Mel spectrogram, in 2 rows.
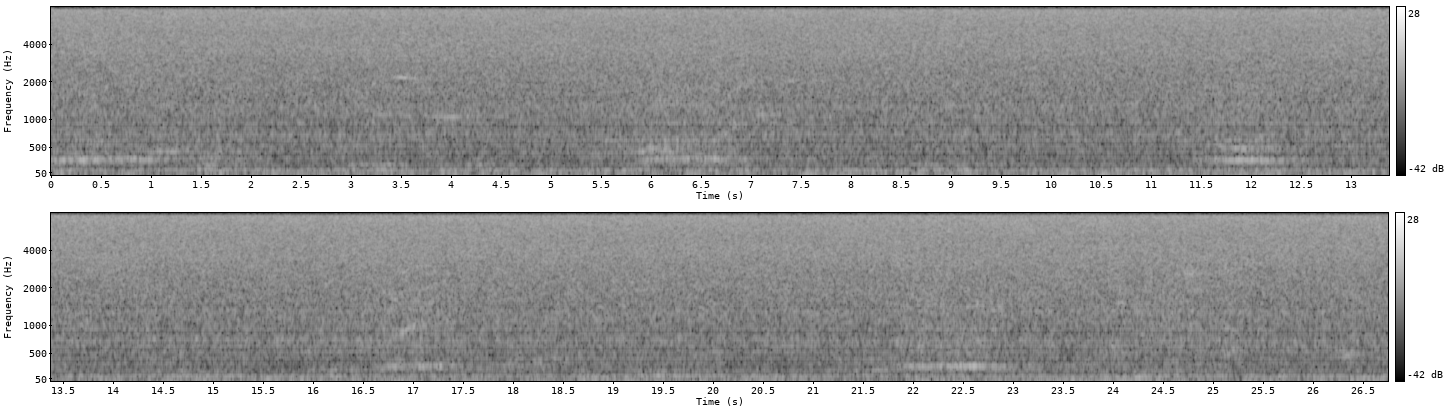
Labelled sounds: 3.4	4.1	humpback whale, 0.93 to 2.2 kHz

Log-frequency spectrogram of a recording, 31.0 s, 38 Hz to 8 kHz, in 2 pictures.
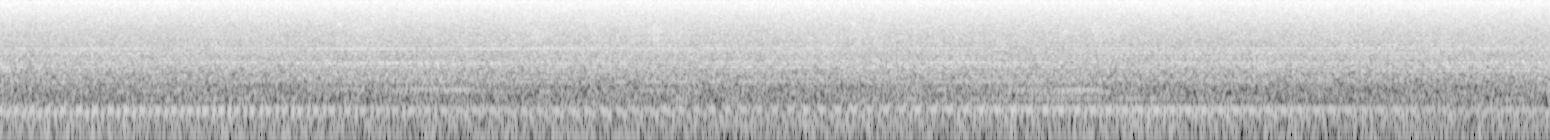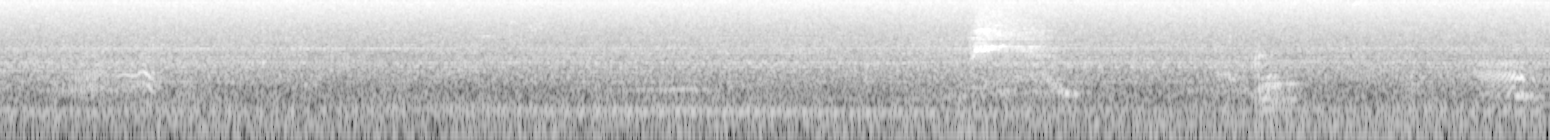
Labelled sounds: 25.3	25.6	humpback whale, 1.1 to 2.6 kHz

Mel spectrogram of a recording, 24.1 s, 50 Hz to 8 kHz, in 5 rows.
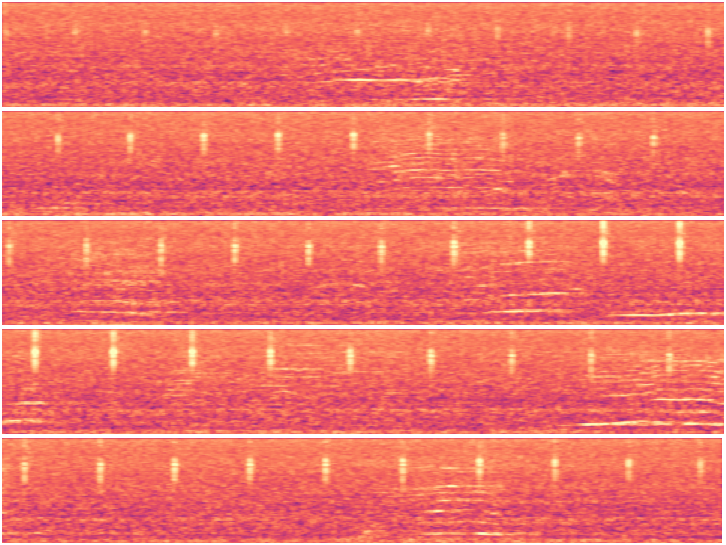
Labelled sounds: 2.1	2.5	humpback whale, 0.80 to 0.90 kHz
13.0	13.5	humpback whale, 0.90 to 2.5 kHz
16.3	16.5	humpback whale, 2.3 to 2.6 kHz
18.3	19.4	humpback whale, 0.86 to 2.1 kHz
22.1	22.5	humpback whale, 1.9 to 2.0 kHz

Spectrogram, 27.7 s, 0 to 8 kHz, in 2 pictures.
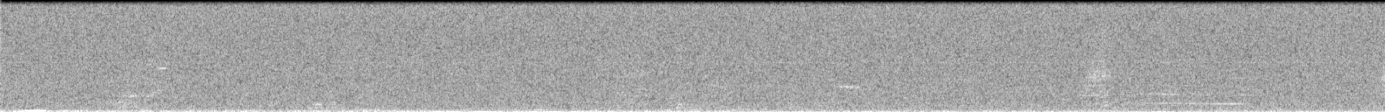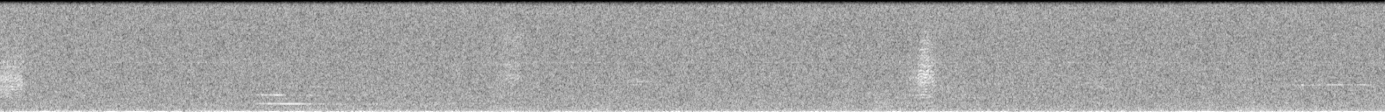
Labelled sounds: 8.4	8.6	humpback whale, 1.7 to 1.9 kHz
16.4	16.7	humpback whale, 1.2 to 1.3 kHz

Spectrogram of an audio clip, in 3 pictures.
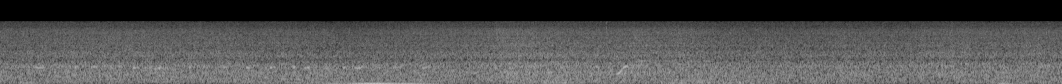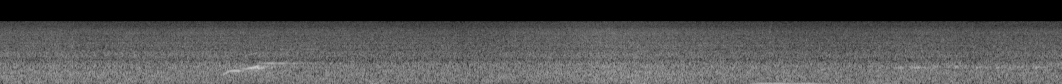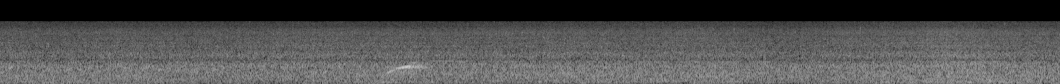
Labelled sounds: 13.1	13.5	humpback whale, 0.78 to 1.1 kHz
25.2	25.5	humpback whale, 0.78 to 1.1 kHz

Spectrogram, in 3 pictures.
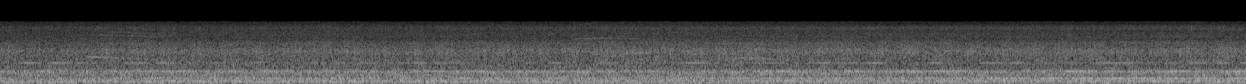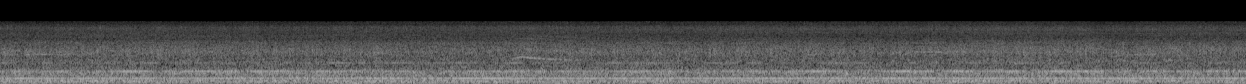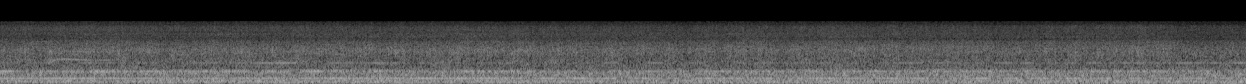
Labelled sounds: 5.7	6.1	killer whale, 3.0 to 3.8 kHz

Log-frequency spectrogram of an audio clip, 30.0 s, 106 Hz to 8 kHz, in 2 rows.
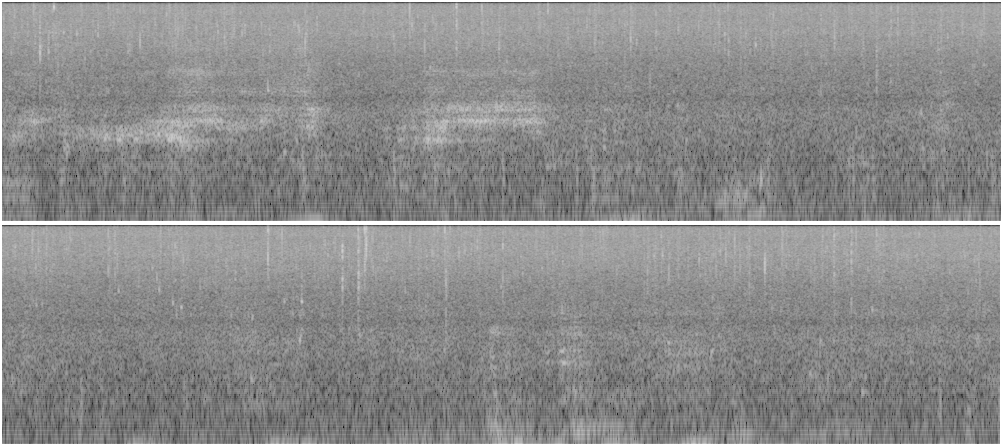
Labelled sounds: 0.4	0.7	humpback whale, 0.78 to 0.97 kHz
2.1	2.5	humpback whale, 0.78 to 0.88 kHz
2.8	3.3	humpback whale, 0.78 to 1.1 kHz
6.7	7.2	humpback whale, 0.78 to 1.1 kHz

